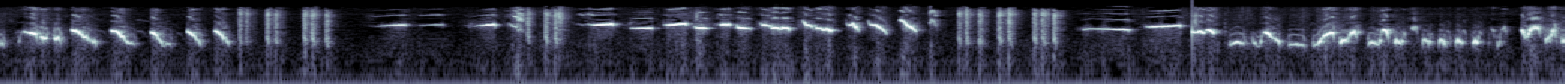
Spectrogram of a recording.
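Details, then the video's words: White-rumped shama, described as sulking, giving a long varied song: repeated downslurred whistles, short clear notes in series, harsh buzzy bursts, then quick low warbles. "Terapi super murai yang sedang ngambek"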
